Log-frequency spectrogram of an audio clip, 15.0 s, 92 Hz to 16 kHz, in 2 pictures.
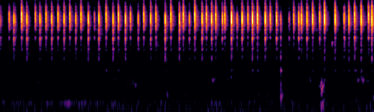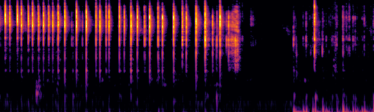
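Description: Long nails tap quickly and steadily on the hard, hollow shell of a large, elongated dried bottle gourd, making a dense run of sharp, bright clicks. The tapping stops after about 12 seconds. After a brief quiet, a low, rumbling sound takes over until the end.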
